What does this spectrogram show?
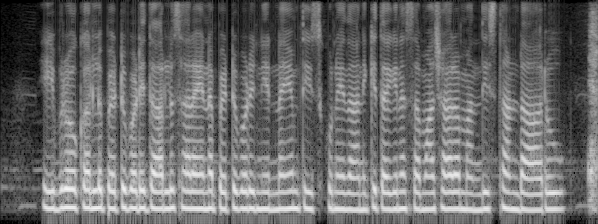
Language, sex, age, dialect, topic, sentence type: Telugu, female, 46-50, Southern, banking, statement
